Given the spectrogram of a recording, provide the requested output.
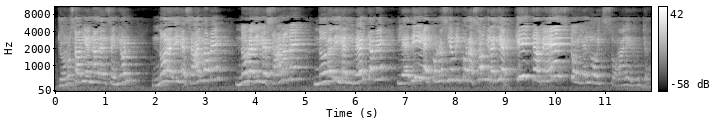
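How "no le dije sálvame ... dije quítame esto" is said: rising louder and higher to a loud high cry; building preaching. Acted. Pastor recalling her plea to the Lord, building to a loud cry. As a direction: build each line to the final plea.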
